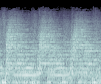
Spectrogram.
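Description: Procession gongs and cymbals struck in a steady beat, about one stroke every two-thirds of a second, each stroke ringing on into the next.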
